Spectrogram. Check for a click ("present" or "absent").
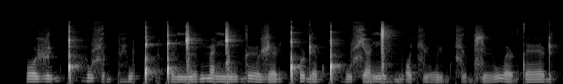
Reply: present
